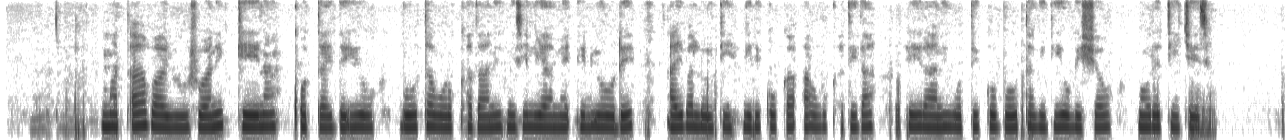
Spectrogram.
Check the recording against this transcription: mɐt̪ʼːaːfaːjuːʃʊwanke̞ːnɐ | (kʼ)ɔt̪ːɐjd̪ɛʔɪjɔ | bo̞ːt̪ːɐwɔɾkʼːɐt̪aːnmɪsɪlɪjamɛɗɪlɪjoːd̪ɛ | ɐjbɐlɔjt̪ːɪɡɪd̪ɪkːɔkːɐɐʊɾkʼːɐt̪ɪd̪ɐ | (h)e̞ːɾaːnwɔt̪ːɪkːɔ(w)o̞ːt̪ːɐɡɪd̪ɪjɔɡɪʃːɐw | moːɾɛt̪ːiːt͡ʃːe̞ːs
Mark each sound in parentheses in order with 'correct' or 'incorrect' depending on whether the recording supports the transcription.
correct, correct, incorrect

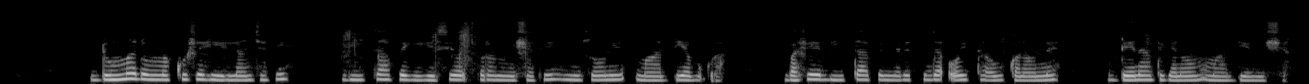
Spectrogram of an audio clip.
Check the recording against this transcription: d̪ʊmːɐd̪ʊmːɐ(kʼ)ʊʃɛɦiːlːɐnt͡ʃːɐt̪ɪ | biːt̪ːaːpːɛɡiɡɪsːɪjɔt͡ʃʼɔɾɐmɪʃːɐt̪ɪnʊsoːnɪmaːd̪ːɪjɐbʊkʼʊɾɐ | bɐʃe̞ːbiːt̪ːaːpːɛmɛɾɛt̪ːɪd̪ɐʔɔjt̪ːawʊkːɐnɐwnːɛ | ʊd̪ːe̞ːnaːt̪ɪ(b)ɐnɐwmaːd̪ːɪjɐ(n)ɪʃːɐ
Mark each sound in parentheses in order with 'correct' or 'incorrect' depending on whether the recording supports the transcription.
incorrect, incorrect, incorrect

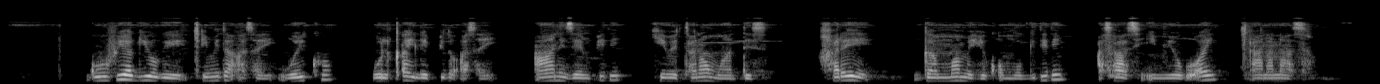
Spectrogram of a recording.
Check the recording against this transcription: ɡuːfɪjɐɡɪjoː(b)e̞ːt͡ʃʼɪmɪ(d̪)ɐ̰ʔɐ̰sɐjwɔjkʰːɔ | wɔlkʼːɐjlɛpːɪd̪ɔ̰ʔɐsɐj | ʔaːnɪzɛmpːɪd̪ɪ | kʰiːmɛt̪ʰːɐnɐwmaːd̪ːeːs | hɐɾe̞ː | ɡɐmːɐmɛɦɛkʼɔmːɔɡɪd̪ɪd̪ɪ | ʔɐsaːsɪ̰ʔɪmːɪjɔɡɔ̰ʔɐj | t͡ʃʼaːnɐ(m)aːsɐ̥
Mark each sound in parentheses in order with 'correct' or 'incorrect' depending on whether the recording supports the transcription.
incorrect, correct, incorrect

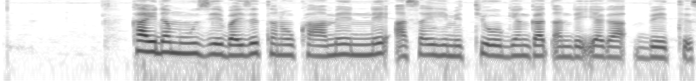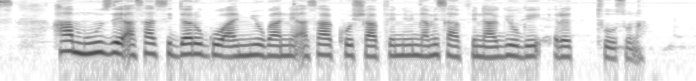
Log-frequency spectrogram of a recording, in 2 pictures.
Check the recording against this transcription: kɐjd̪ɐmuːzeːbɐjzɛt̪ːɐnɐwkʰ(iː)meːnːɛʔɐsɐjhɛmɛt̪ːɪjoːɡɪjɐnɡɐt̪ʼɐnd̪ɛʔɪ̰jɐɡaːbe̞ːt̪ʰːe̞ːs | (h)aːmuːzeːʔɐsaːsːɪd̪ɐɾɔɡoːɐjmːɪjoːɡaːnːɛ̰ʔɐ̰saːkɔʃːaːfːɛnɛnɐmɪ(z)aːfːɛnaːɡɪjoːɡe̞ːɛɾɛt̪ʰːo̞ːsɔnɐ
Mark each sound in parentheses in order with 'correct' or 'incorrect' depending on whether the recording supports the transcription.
incorrect, correct, incorrect

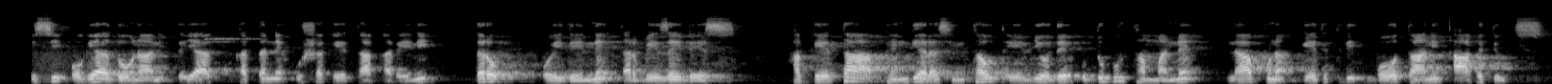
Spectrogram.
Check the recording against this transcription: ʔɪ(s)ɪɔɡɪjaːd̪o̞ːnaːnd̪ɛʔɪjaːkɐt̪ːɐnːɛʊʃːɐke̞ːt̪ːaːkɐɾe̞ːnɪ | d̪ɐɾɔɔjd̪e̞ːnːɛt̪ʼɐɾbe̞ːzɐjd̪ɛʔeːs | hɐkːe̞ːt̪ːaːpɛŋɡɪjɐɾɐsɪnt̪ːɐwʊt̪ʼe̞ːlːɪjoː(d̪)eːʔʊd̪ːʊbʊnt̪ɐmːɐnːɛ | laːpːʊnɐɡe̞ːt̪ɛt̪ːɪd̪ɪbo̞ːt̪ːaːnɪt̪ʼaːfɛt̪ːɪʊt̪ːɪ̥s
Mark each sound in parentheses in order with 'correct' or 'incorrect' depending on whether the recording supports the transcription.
incorrect, correct

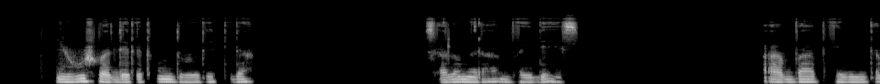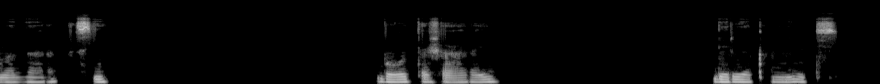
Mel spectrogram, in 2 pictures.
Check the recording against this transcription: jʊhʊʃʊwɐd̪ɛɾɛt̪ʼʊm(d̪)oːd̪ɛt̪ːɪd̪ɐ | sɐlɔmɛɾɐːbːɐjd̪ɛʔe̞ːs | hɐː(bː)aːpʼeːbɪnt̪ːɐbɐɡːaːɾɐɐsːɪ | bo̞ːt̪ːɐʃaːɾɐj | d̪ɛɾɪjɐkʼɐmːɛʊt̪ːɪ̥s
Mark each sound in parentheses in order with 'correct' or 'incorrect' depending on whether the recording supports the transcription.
correct, correct

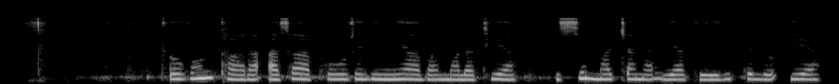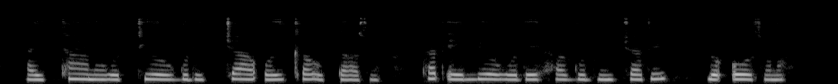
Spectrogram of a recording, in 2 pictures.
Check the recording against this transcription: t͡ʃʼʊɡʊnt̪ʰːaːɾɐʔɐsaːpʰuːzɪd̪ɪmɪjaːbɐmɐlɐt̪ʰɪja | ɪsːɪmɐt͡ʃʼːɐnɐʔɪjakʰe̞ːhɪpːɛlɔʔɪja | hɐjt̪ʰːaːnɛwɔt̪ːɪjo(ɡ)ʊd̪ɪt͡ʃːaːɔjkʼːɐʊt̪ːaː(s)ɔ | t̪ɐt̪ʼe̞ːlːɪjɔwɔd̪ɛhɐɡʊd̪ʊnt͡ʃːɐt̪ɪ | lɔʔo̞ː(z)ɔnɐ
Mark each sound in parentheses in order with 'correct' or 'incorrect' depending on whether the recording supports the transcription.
correct, correct, incorrect

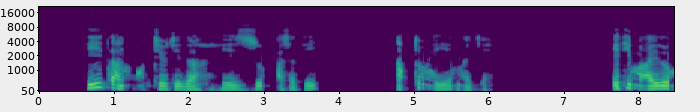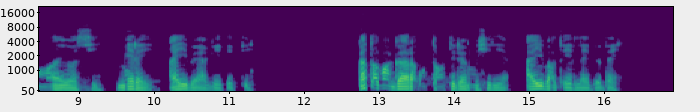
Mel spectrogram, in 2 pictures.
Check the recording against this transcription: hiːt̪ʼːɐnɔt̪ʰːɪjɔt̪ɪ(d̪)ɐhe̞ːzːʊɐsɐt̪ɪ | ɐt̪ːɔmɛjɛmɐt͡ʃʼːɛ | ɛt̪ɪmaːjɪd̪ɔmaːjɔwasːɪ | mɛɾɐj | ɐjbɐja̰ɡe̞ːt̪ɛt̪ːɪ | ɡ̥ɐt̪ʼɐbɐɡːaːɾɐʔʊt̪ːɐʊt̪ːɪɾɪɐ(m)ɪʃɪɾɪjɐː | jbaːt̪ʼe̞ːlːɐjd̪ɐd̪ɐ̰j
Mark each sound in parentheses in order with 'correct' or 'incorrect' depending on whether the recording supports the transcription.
correct, correct

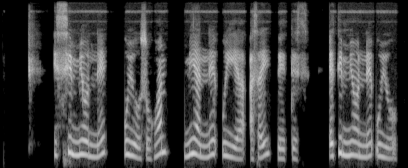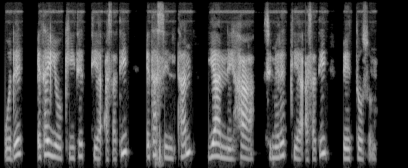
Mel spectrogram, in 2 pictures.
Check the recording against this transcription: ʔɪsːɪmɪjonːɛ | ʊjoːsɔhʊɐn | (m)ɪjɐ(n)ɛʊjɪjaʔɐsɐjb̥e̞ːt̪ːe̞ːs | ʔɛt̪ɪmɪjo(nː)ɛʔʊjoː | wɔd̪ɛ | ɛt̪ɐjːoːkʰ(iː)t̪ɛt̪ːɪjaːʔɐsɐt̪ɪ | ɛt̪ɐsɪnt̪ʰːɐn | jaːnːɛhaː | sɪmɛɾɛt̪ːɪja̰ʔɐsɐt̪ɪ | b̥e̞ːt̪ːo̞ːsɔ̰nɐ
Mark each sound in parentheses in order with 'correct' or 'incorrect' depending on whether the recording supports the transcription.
correct, incorrect, correct, correct

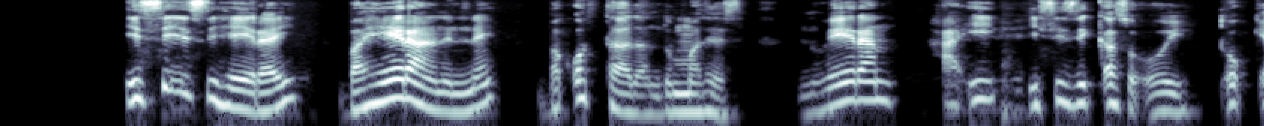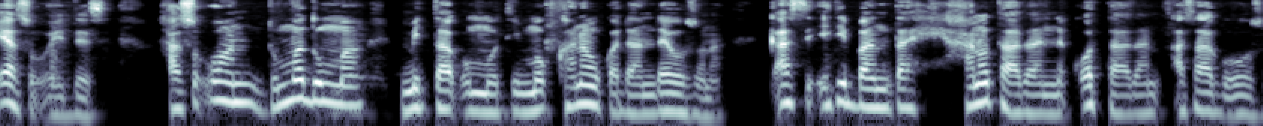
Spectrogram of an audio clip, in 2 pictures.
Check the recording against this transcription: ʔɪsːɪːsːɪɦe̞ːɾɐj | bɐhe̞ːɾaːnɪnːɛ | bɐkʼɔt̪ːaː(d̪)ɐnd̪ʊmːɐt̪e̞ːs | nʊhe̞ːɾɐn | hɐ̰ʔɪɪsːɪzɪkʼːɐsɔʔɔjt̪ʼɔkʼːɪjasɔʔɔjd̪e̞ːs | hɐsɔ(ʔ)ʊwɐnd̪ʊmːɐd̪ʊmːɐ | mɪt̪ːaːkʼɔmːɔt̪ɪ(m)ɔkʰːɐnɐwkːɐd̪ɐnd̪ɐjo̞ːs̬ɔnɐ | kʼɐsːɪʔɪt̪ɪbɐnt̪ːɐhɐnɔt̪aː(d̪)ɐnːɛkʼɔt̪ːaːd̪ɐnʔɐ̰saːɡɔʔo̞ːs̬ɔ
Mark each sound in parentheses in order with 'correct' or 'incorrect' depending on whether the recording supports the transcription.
correct, correct, correct, correct

